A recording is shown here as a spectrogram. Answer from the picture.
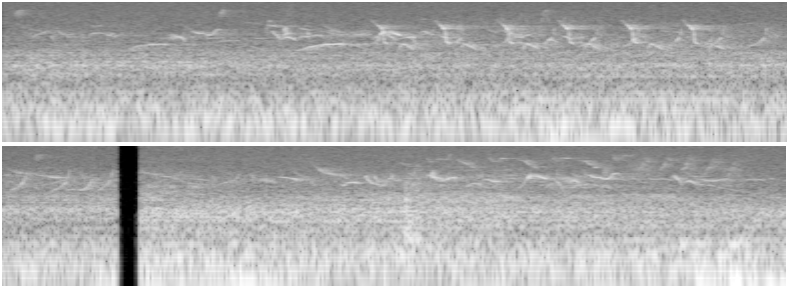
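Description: A bird singing runs of quick whistled notes, each sliding downward, about four a second, over a steady low rumble of outdoor background noise. The sound drops out for an instant a little past halfway, and then a second run of notes follows.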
